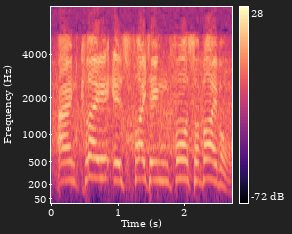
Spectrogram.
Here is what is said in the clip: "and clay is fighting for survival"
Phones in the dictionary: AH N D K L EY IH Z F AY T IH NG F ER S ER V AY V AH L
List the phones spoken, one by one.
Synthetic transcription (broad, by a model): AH N K L EY IH Z F AY T IH NG F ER S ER V AY V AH L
